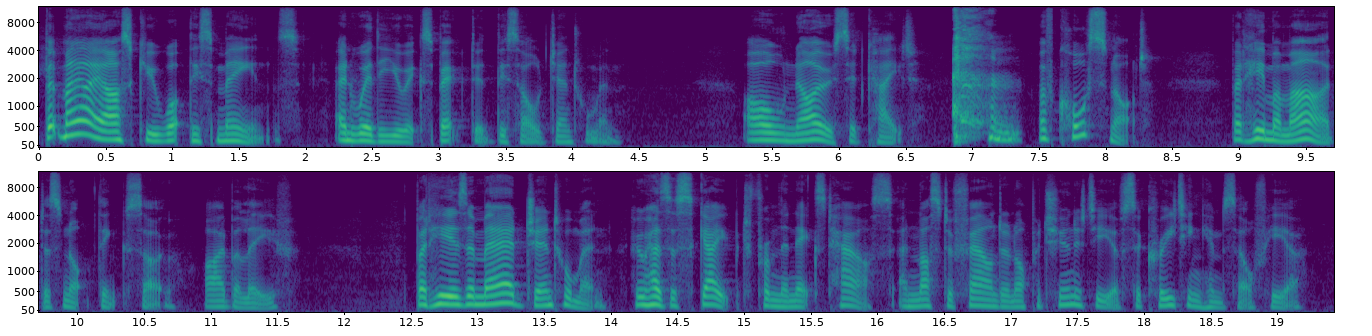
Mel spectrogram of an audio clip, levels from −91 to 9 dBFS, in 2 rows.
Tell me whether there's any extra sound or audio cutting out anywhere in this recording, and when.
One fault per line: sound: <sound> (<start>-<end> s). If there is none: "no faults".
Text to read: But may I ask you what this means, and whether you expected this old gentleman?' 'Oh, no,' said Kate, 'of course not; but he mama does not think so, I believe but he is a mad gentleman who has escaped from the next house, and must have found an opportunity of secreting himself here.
sound: cough (6.8-7.4 s)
